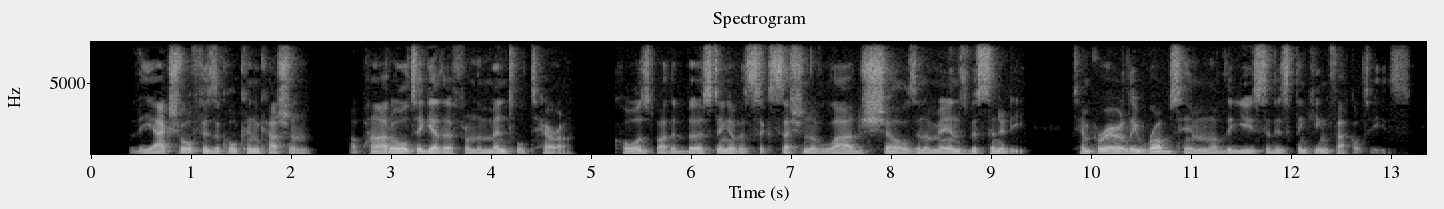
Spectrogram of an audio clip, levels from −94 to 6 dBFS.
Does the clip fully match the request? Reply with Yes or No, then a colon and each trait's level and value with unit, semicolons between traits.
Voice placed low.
Yes: low, 100 Hz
